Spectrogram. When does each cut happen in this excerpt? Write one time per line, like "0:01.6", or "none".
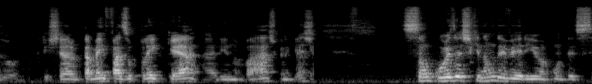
0:03.1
